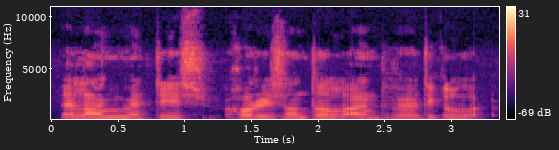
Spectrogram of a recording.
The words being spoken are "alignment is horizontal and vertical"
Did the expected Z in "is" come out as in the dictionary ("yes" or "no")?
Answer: no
